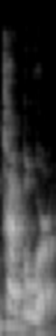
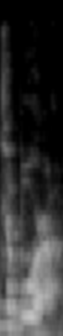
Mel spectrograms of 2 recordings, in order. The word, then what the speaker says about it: Tybura: This was Marcin Tybura, okay?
